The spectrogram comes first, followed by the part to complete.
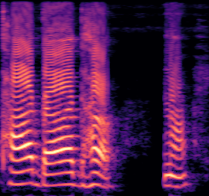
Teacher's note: ये सारे जो हैं वर्ण आते हैं बोले जाते हैं दंत से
